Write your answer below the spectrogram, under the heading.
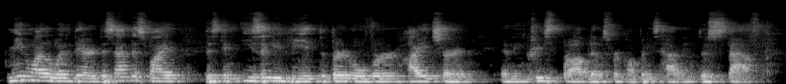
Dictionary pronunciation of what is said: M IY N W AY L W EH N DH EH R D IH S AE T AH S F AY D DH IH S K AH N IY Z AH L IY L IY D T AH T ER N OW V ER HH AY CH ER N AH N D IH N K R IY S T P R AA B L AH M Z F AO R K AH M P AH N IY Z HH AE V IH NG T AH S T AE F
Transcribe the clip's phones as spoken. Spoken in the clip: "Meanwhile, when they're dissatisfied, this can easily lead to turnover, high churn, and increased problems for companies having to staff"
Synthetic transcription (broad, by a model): M IY N W AY L W EH N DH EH R D IH S AE T AH S F AY D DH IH S K AH N IY Z AH L IY L IY D T AH T ER N OW V ER HH AY CH ER N AH N D IH N K R IY S T P R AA B L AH M S F AO R K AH M P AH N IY S HH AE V IH NG T AH S T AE F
